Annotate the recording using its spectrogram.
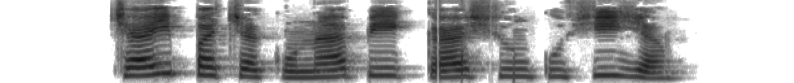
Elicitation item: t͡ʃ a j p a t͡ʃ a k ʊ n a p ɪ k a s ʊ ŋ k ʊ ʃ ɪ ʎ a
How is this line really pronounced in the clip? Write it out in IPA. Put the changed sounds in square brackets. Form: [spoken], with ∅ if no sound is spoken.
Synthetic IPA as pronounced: t͡ʃ a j p a t͡ʃ a k ʊ n a p ɪ k a [ʃ] ʊ ŋ k ʊ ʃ ɪ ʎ a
